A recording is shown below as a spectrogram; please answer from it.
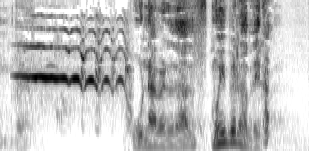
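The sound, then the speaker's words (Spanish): A horse whinnies, a high, shaky call that wavers and trails down for about a second, then voices talk over the remainder. “Pedro Dayan, un caballito muy especial.”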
